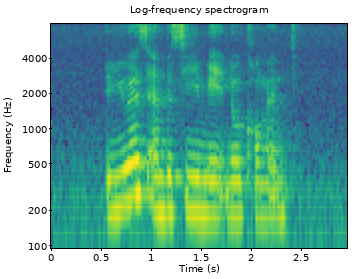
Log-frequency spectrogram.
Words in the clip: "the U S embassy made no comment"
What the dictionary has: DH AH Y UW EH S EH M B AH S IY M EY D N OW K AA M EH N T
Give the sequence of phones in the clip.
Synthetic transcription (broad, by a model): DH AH Y UW EH S EH M B AH S IY M EY D N OW K AA M EH N T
